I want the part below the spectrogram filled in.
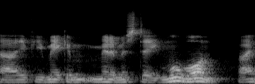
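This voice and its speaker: Bright and sharp in tone, a man with an Indian accent talks at a fairly slow pace, medium in pitch with ordinary pitch variation. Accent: Indian English (Telugu). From India, Telugu-speaking region. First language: Telugu. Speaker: career advice YouTuber. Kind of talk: advice talk to camera. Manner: casual with many fillers.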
